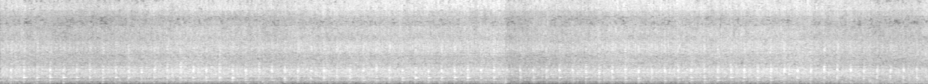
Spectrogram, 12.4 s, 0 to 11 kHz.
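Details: Massey Ferguson 2645 tractor, Perkins 6-cylinder diesel said rebuilt 100 hours ago, poor power and starting: idle about three beats a second, exhaust pulses unequal; suspected valve not closing, low compression on one or more cylinders, little blowby.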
